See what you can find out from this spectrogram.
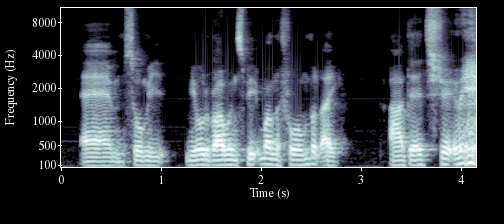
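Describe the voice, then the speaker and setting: A man speaks with a strong Geordie accent. He talks at a very fast pace. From northern England, Newcastle (moved from Nottingham at five). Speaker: former MMA fighter turned musician. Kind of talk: casual podcast interview, telling life story. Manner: casual, many fillers and false starts.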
